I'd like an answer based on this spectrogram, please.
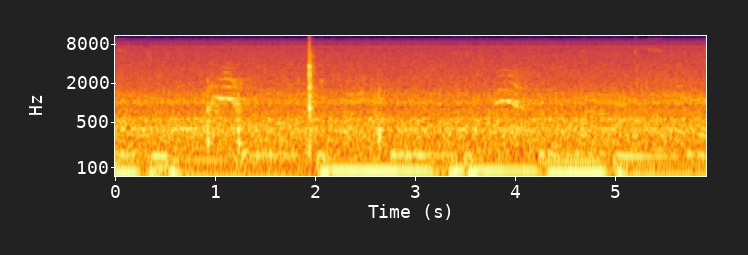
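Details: Pet cat, Pingue or Cuca, playing a long while with a flower growing in the grass, Carmen de Viboral, 2011; two short soft meows, a sharp click near two seconds, steady low hum throughout.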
